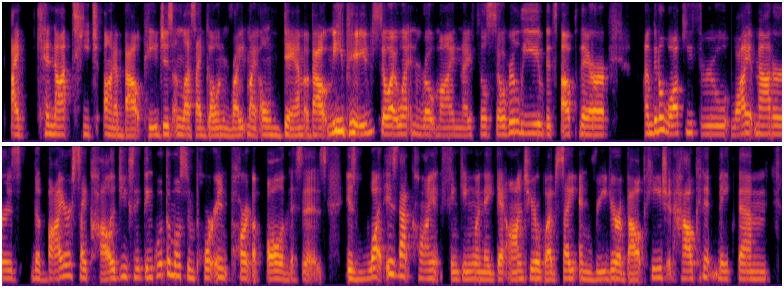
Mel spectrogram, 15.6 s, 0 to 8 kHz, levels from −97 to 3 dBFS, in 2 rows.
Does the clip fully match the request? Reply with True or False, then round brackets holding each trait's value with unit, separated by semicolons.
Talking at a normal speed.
False (305 wpm)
